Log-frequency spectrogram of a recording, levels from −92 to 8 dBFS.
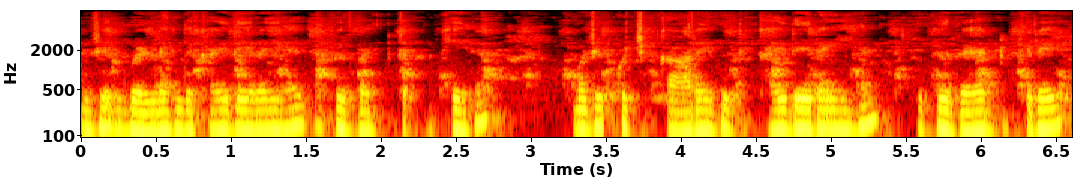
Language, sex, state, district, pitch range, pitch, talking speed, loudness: Hindi, male, Bihar, Katihar, 120-125 Hz, 120 Hz, 235 wpm, -17 LUFS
